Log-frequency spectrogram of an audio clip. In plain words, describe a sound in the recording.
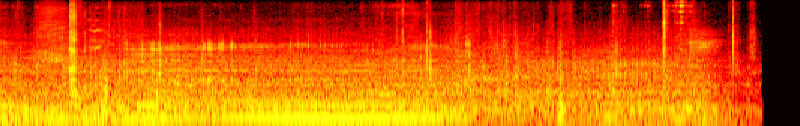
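A car engine idles with a low steady hum from inside the car.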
